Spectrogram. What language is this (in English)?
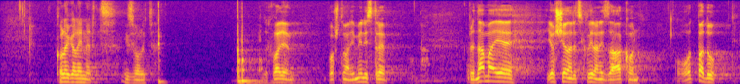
Croatian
